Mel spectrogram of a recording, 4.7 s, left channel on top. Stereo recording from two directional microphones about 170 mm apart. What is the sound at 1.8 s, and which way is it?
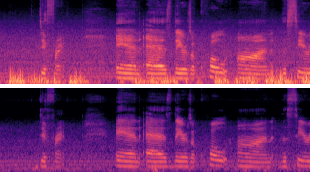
Speech, 10° left (ahead or behind).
